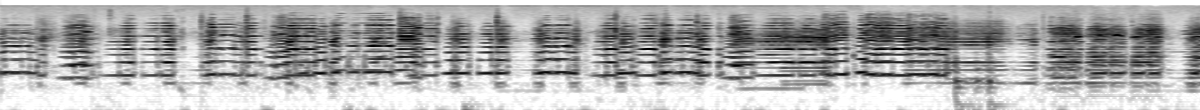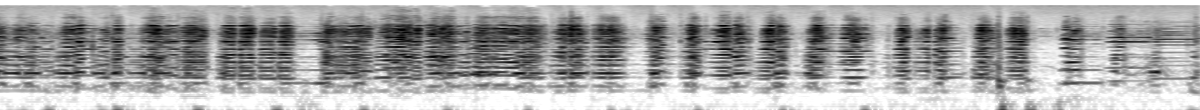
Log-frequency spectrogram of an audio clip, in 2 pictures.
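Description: Chromatic button accordion playing a Serbian folk tune on its own: a quick-moving melody over a regular bass beat. It is the instrumental introduction to a song, with no singing yet.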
